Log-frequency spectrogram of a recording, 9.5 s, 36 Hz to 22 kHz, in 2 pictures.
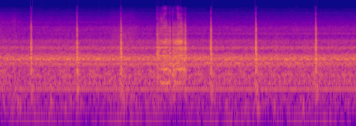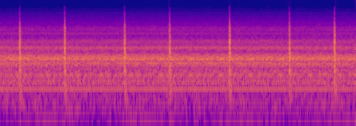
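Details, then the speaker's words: IBM ThinkPad 760LD floppy drive, swapped in for the CD-ROM, copying files from drive A to C in Norton Commander: sharp regular head-step ticks about every 0.6 s over faint hiss; floppy drive working normally. "now we'll copy those over to drive c you get to listen to the floppy drive for a bit"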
